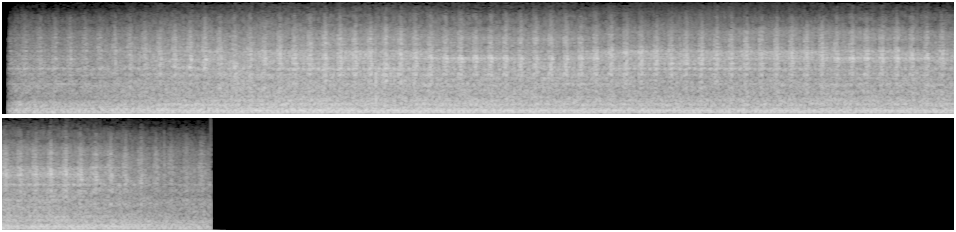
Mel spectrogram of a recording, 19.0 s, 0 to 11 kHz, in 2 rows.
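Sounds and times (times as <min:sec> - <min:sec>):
engine running with rapid knock: 0:00.1 - 0:11.6.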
